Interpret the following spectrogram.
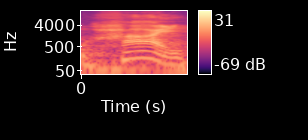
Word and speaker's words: high: Mesmo vale também para algumas vezes a dupla GH, principalmente quando tem um som de vogal antes, que é o caso de light, ou então high. Tá vendo que tem GH com som de vogal antes? Então a gente não fala esse G e nem esse H.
